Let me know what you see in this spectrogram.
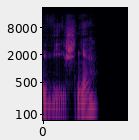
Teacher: в слове вишня ударение падает на первую гласную букву и поэтому ударный в этом слове первый слог а второй слог безударный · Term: ударный слог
